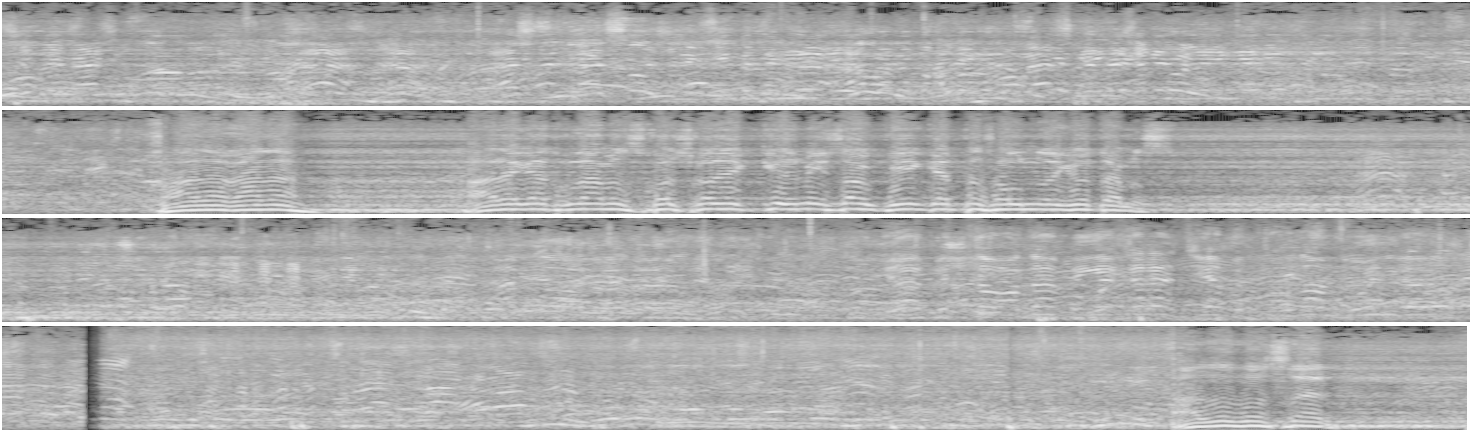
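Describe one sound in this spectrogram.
A large outdoor crowd of men shouts and cheers.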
